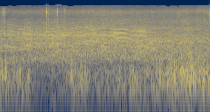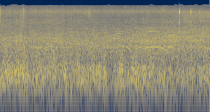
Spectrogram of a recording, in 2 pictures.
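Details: Engine drone mixed with wind buffeting the microphone and a faint voice, with no animal sounds.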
